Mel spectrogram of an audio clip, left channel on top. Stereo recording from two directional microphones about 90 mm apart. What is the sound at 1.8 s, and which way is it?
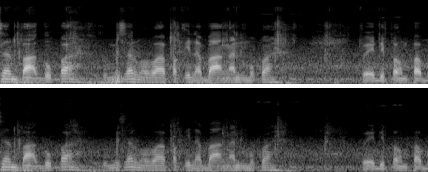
Speech, 25° right (ahead or behind).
